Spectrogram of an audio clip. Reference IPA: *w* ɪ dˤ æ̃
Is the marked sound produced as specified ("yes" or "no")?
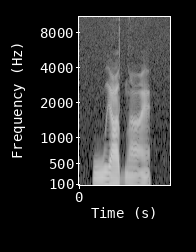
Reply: yes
